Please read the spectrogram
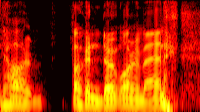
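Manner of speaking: put-on reluctant tone. Telling a story about students filming a TikTok, retelling a reluctant refusal. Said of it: "And he's like".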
